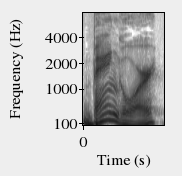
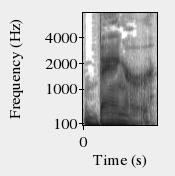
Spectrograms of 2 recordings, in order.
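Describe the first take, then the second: First: The last syllable sounds like 'gore', as in stores. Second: The last syllable sounds like 'ger', as in hangar. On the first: The speaker calls it right. "Bangor is the correct pronunciation" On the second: The speaker calls it wrong. "be sure not to pronounce it Bangor. The locals hate that"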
